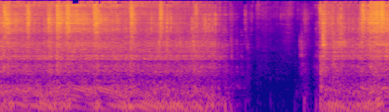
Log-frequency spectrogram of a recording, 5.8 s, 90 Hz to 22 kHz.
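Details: 1987 Izh Jupiter 5 transitional twin-cylinder two-stroke idling with a rattly metallic clatter and ringing, three to four knocks a second, dipping near stall; owner suspects pistons, wrist pin or crankshaft, plus noisy primary chain.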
